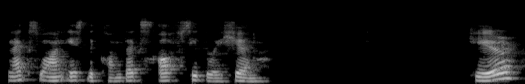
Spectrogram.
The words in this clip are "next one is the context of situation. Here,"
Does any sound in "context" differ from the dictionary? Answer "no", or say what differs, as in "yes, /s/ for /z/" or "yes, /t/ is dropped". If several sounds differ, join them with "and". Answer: no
